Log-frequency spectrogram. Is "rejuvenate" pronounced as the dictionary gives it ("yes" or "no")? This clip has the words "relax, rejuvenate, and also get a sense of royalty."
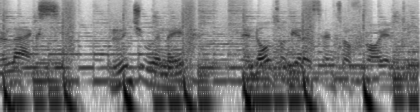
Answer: no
